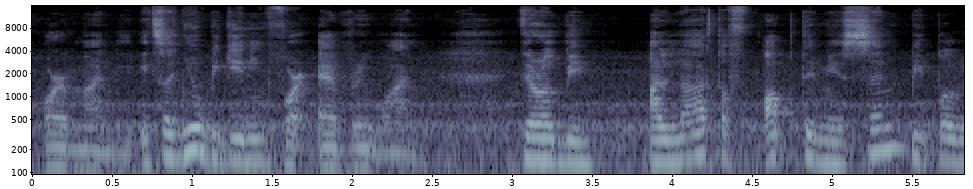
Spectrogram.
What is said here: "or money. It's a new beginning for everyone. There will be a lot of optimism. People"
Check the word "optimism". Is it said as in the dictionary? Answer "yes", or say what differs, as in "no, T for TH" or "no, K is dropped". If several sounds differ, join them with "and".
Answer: no, S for Z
